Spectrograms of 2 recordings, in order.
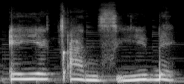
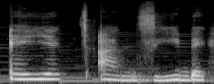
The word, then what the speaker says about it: EyeCanzibe: So May, eyecanzibe. Eyecanzibe. So the C is pronounced as a again, your tongue must kiss the palate. Eyecanzibe.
